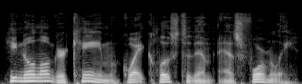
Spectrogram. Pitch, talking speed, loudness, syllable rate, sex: 105 Hz, 200 wpm, -17 LUFS, 5.2 syllables/s, male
